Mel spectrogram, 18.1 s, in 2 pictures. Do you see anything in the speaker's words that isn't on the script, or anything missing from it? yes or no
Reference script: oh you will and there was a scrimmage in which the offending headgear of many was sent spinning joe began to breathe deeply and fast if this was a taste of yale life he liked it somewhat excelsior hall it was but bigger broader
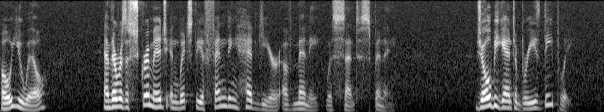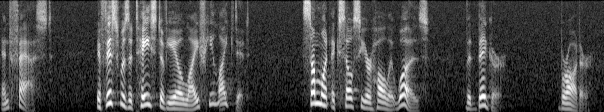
no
